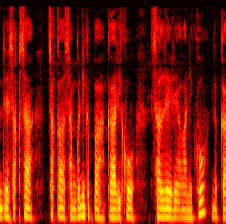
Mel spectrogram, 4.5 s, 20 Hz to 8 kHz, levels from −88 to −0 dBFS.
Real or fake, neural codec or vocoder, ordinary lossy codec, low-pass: real; none; MP3, 48 kbps; 7.2 kHz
